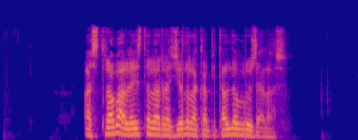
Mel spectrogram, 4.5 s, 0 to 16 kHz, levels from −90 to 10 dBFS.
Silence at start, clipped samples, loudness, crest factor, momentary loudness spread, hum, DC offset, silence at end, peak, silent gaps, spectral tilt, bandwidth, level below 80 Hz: 1.05 s; under 0.1%; -21 LUFS; 18 dB; 16 LU; none; under 0.1%; 0.95 s; -4 dBFS; none; -5 dB/octave; 8.2 kHz; -56 dBFS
